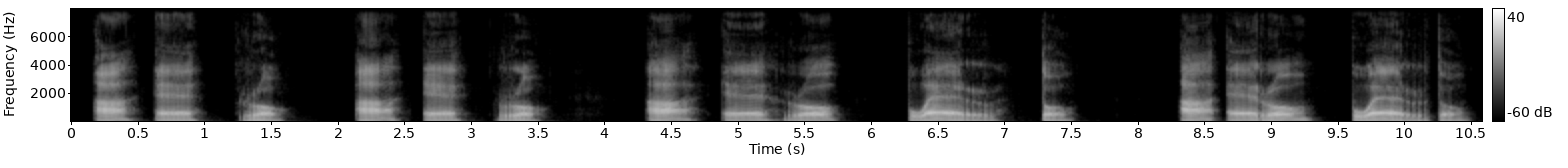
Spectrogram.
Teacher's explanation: I was blending both vowels A and E into one syllable, and it didn't sound right. It didn't feel right. And so I got to break it down. They're both their own syllables.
